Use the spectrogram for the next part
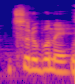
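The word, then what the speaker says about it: Utsuro-bune: Utsuru Buni. Como fala? Utsuru Bune. Utsuru desculpa, eu sabia que eu tava falando errado.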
